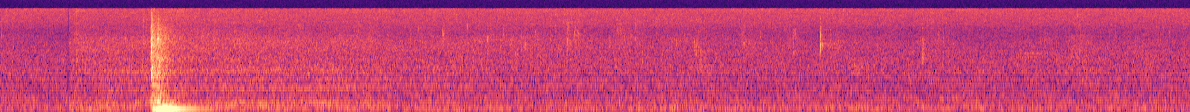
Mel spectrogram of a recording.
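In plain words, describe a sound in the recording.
A boy mixes rice and curry with his fingers on a metal plate.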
